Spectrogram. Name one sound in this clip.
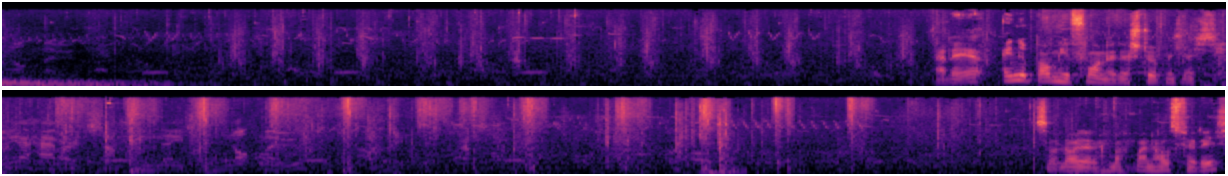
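Footsteps swish through tall grass at a steady pace.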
